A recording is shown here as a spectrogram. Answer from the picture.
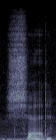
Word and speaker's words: should: was using the yellow this part is odd o u l to say uh and could and if you remember could you will also remember would o-u-l and should in these words okay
